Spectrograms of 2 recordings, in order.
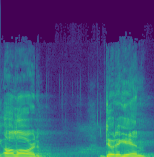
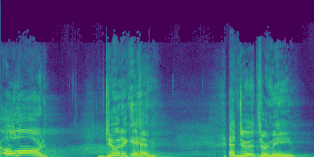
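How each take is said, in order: First: Said in the usual way. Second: High, loud "Oh Lord, do it again"; louder congregational call. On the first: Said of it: "Say it with me". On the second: Shown as a demonstration. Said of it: "Come on, louder".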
